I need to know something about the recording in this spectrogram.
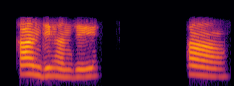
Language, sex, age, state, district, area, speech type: Punjabi, female, 18-30, Punjab, Pathankot, urban, conversation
